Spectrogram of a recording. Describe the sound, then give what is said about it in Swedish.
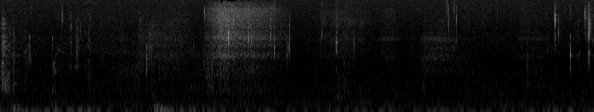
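Someone chews an egg with soft, wet bites and squishy chewing. The mouth sounds come in an uneven run of small clicks and smacks, a little louder near the start, with no talking. “Nej, du ska äta ditt ägg.”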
